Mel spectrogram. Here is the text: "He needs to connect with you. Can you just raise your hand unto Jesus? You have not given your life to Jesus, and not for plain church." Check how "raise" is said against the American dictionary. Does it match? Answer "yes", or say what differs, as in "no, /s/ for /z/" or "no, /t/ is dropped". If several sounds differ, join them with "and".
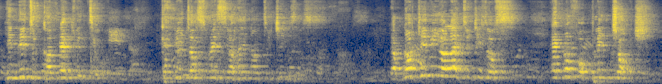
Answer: no, /s/ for /z/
